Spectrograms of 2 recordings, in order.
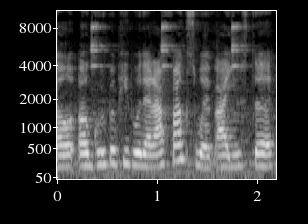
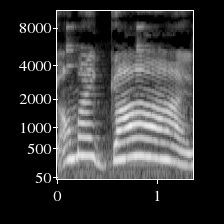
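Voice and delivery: snide put-on mockery, high, with drawn-out gosh; 6 semitones higher, 4 dB louder than usual. Speaker imitates a grown woman who mocked people; imitating her mocking tone. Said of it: "So when I mean mocking".

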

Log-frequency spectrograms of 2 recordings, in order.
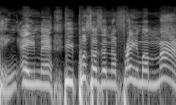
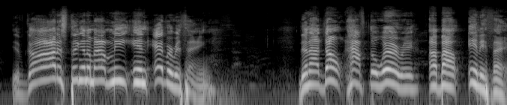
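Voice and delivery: very slow, deliberate, each word drawn out; 7 dB quieter than usual. Repeating a sentence again for listeners; saying it slower. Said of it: "Let me say that slower".

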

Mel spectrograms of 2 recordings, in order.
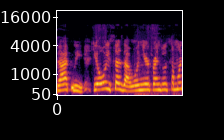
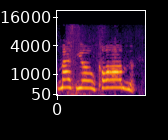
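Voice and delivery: mock calling voice, high, mild, toned down; 5 semitones higher than usual. Speaker retelling how his mom yells at him from downstairs: imitating mom yelling. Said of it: "She's yelling at me from downstairs".

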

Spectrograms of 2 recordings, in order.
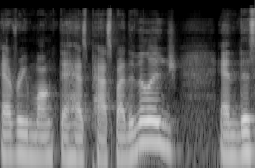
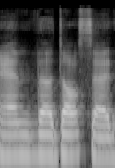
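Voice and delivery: ordinary talk

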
